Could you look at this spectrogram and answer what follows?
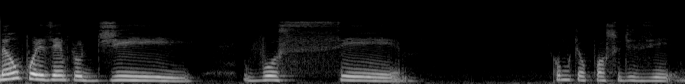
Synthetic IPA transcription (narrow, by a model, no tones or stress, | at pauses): nɐ̃w̃poɾezẽmplʊd͡ʒɪ | vos | e | kõmʊkɪewpɔsʊd͡ʒizeɾ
